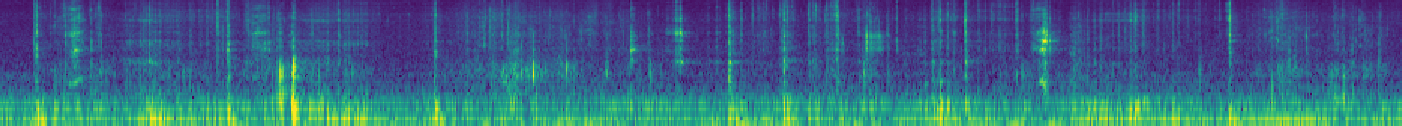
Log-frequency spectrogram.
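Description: A utility blade scrapes long curled shavings from a solid, dry brown bar of soap. Repeated crisp, crackling scrapes come through as sharp bright clicks over a steady low rumble, each stroke stopping quickly with no ring.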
